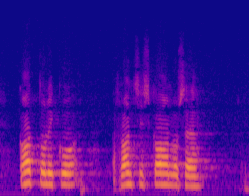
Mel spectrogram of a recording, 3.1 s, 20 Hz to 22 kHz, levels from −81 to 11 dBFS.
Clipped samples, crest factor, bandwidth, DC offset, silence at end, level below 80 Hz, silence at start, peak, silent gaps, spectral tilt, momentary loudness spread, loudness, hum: under 0.1%; 18 dB; 9.2 kHz; under 0.1%; 0 s; -60 dBFS; 0.25 s; -2 dBFS; none; -8 dB/octave; 5 LU; -19 LUFS; none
